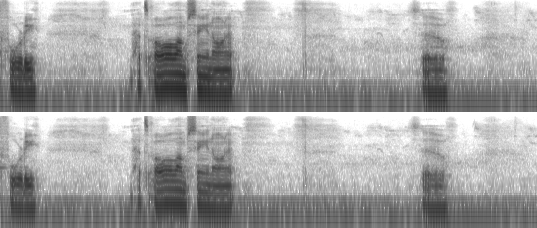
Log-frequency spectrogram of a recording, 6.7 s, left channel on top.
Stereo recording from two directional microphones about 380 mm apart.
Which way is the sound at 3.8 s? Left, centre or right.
Centre.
